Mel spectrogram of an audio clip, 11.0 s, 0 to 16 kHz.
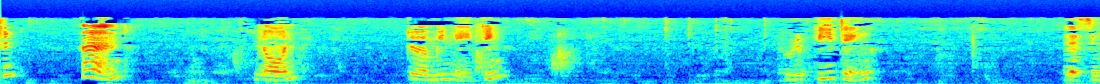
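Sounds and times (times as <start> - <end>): woman speaking: 0.0 - 1.4, 2.5 - 3.1, 4.1 - 5.2, 7.8 - 8.8, 10.6 - 11.0.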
